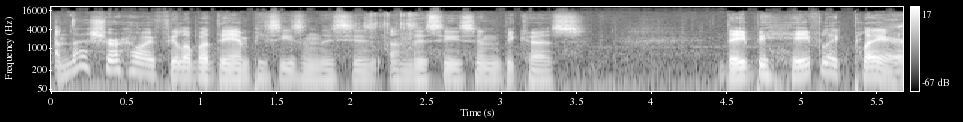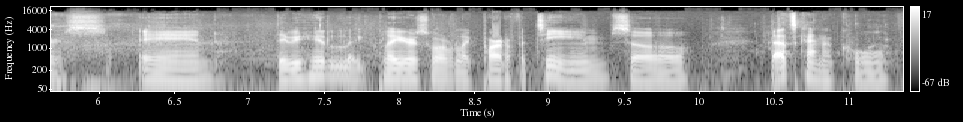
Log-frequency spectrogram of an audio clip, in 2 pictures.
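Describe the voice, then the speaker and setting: A man with a slight accent giving relaxed, rambling commentary while streaming a game live, often restarting his sentences. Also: fairly low pitch, moderate pace, a little hiss or hum. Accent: non-native English accent. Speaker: tech streamer.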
